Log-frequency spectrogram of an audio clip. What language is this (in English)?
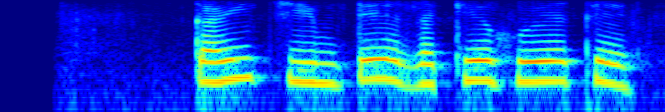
Hindi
